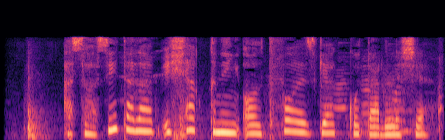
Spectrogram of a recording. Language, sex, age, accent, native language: Uzbek, female, under 19, Jizzax, Uzbek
